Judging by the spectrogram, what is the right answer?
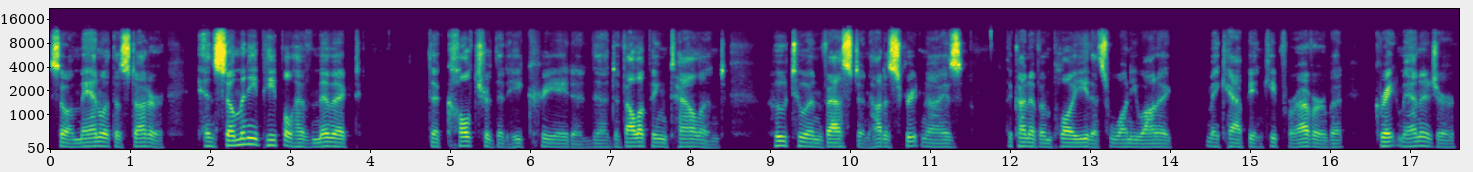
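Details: Adult male speaker; no speech disorder.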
